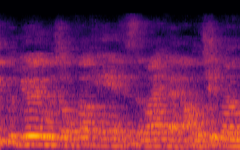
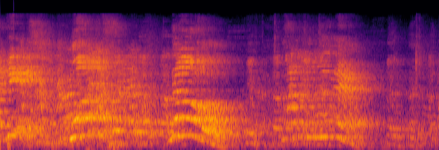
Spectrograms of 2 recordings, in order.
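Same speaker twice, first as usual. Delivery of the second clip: high, loud shocked shout; high-pitched outrage, drawn out at the end; outraged disbelief; 11 semitones higher, 3 dB louder, much slower than usual. Retold or imitated. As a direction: yell it in horrified disbelief. Outraged at friend giving name.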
